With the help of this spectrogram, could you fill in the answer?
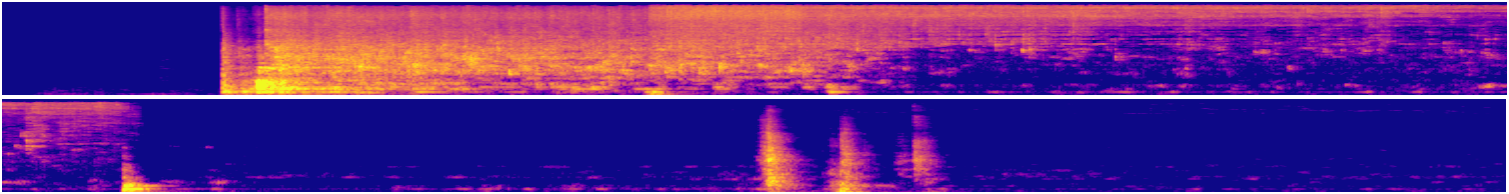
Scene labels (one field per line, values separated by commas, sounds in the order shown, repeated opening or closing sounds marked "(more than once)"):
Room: bathroom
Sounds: toilet flushing, running water, door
